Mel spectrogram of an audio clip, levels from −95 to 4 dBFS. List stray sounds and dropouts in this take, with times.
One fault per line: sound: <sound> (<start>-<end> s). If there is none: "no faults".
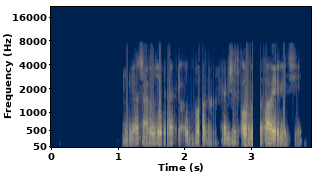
sound: dropout (3.0-3.1 s)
